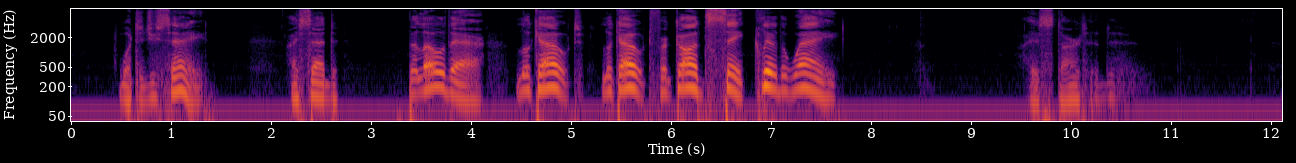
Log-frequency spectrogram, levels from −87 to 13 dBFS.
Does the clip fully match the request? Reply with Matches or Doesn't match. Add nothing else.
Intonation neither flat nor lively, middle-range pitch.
Doesn't match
